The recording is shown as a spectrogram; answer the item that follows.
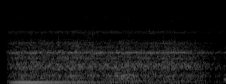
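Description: A pot of bamboo-shoot curry at the boil on a gas stove burner: a steady hiss, with a low hum that fades after about a second.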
